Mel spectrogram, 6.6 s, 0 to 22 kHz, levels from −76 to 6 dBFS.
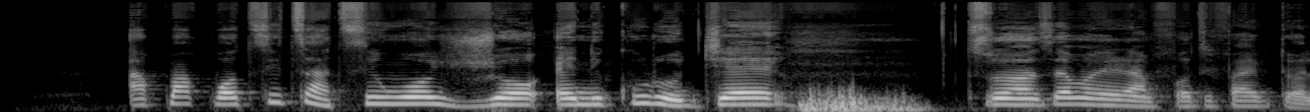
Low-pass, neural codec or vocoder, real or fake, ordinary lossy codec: none; none; real; none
